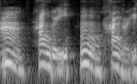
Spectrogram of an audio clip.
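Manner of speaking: goofy, low, silly little gremlin creature voice. Speaker recounts how the creature's voice turned silly as it spoke: silly gremlin voice. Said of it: "to this like really silly sounding voice".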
